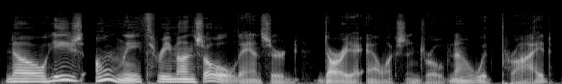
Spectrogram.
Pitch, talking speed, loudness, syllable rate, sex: 110 Hz, 115 wpm, -19 LUFS, 3.9 syllables/s, male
